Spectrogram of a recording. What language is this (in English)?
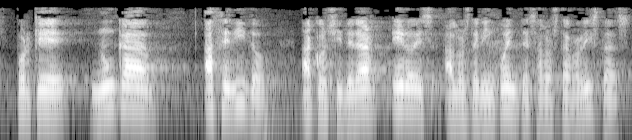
Spanish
